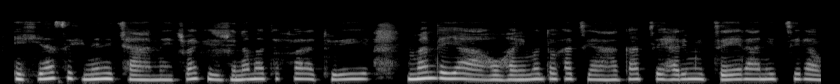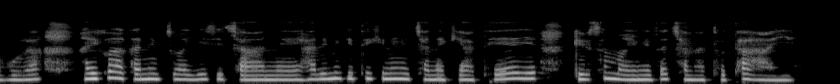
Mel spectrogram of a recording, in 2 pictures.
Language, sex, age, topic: Rundi, female, 25-35, education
